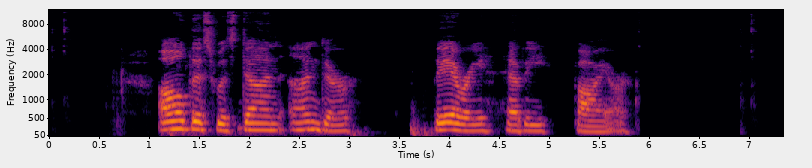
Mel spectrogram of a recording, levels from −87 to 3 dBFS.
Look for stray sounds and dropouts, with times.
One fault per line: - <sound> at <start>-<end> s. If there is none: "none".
none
